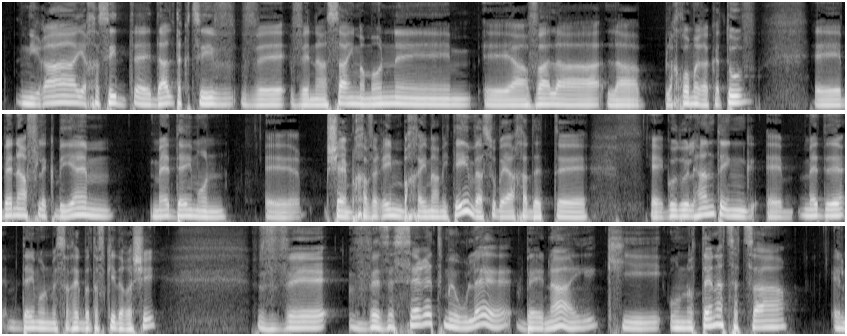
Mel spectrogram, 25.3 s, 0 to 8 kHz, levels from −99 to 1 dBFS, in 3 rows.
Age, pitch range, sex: 40-59, 110-130 Hz, male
